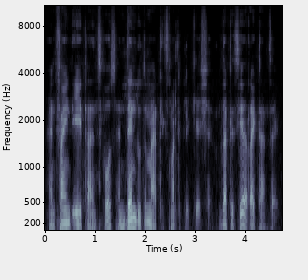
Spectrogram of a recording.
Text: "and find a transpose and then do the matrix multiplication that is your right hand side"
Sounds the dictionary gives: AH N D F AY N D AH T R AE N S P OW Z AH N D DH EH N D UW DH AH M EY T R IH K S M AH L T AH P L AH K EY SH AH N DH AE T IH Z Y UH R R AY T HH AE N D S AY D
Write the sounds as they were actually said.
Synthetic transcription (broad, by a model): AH N D F AY N D AH T R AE N S F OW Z AH N D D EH N D UW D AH M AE T R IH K S M AH L T AH P L AH K EY SH AH N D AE T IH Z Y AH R R AY T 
